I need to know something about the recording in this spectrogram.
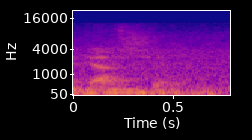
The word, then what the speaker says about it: Dacia: It's spelled differently, but pronounced the same, Dacia.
